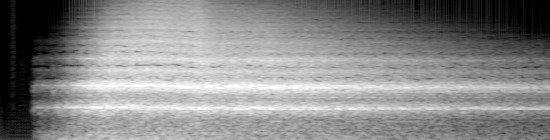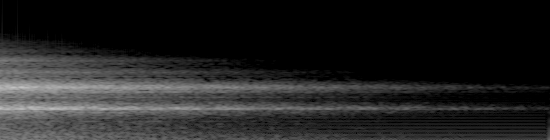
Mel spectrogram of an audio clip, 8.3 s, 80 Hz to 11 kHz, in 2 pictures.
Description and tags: BRAAM-HIGH-2
Entirely made with a synth and post-processing fx.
